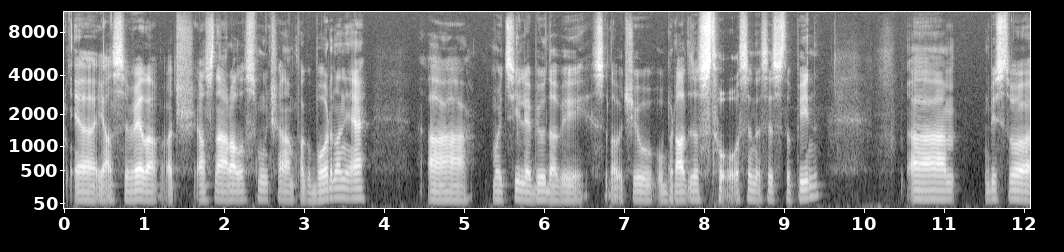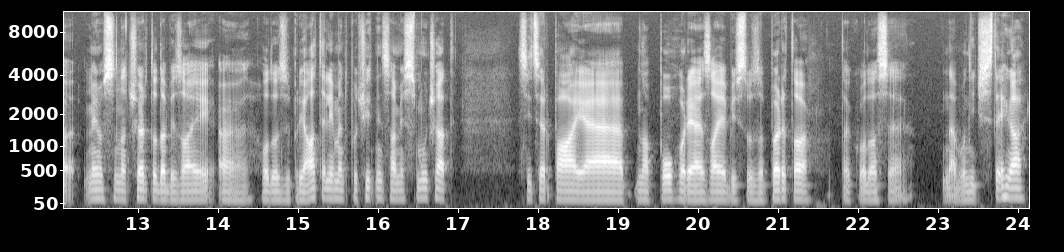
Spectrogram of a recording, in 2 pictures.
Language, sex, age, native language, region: Slovenian, male, 12-17, Slovenian, Drava region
